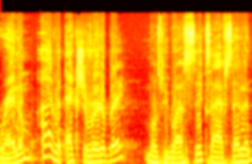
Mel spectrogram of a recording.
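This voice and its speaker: A man's voice over noticeable background noise. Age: 30s. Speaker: dietitian and patient speaker. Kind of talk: conference talk. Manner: animated.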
